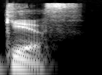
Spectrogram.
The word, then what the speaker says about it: GIF: Well, if it's a soft G is how he's saying it, then GIF would be correct because think about like giraffe, giraffe.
